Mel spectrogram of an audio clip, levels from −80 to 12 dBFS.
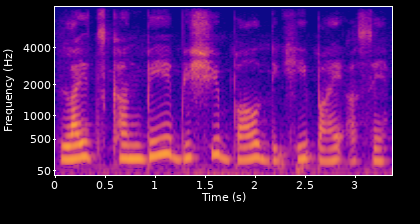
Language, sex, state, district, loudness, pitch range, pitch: Nagamese, female, Nagaland, Kohima, -18 LUFS, 180-210 Hz, 200 Hz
